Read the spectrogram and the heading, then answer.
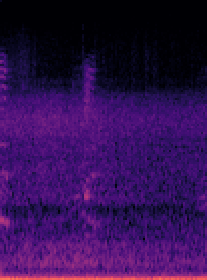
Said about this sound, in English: The Goose family paddled back to shore to eat, as Snorkel Goose could not stop honking about his adventures.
